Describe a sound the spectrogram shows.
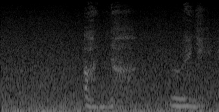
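A young woman speaks softly in reply.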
